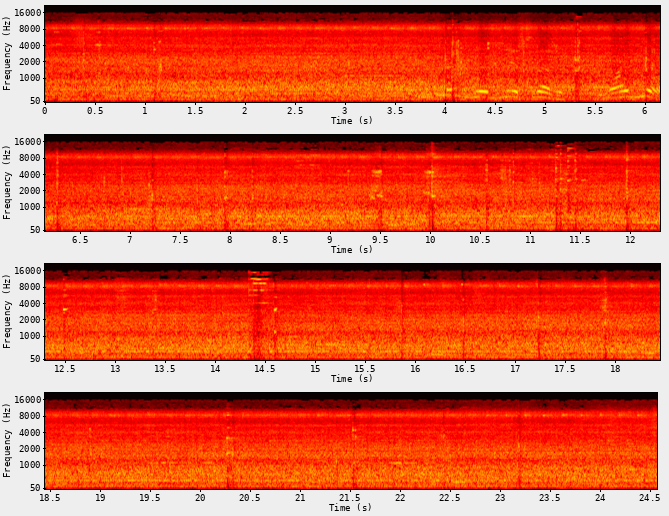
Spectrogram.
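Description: Steady, loud drone of workshop machinery with a faint low hum, with a couple of light metallic clicks partway through.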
